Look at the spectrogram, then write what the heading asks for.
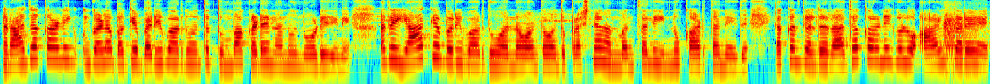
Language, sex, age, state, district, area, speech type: Kannada, female, 18-30, Karnataka, Chikkamagaluru, rural, spontaneous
